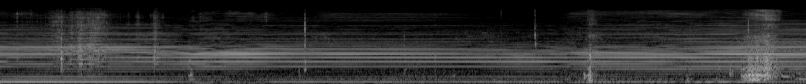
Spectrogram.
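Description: Electric hair clippers buzzing steadily as they cut a child's hair, with a few light clicks from the blades against the head.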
